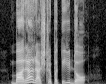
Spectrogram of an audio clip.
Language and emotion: Marathi, neutral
